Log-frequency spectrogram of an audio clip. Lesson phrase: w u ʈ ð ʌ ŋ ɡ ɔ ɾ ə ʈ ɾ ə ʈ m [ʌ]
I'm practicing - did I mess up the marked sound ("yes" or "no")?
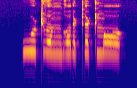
yes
